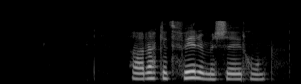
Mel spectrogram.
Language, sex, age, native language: Icelandic, male, 11, Icelandic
